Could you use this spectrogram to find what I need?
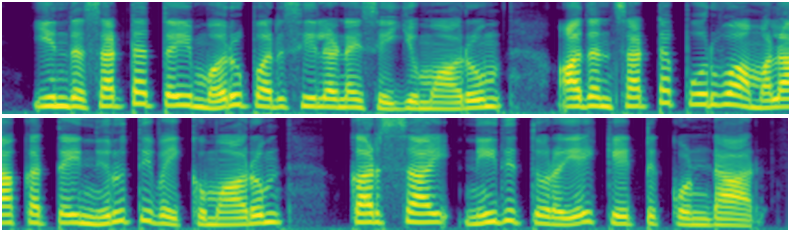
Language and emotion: Tamil, neutral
